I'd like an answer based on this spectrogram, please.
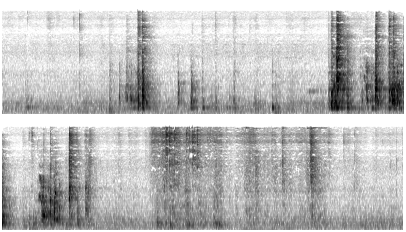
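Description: Chrome swing-bar door guard on an aluminium door being handled: scattered metallic clicks and clatters as the bar is moved and latched, with a short scraping noise partway through.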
